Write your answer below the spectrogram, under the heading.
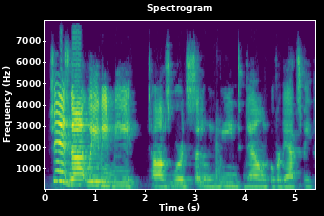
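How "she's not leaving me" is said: firm. Acted. Tom firm.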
